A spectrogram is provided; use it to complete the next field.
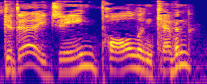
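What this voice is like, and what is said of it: Put-on Australian accent. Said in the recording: “And that's all I'm going to do for an Australian accent.”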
